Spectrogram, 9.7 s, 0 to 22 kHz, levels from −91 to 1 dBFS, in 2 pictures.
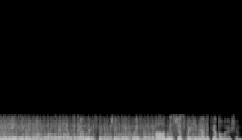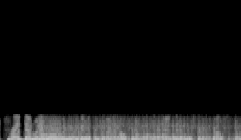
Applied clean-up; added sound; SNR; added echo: neural mask model RNNoise.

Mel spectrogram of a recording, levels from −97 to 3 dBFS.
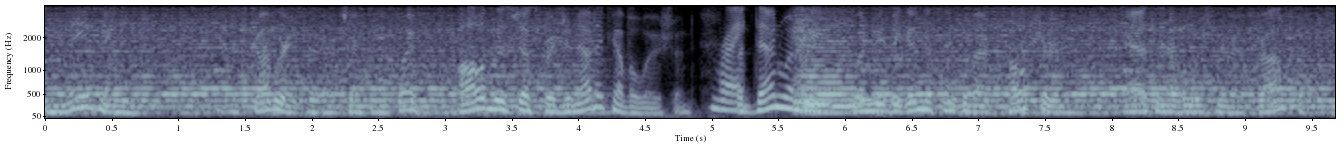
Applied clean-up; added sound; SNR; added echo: none; Bowed string instrument; 1 dB; none.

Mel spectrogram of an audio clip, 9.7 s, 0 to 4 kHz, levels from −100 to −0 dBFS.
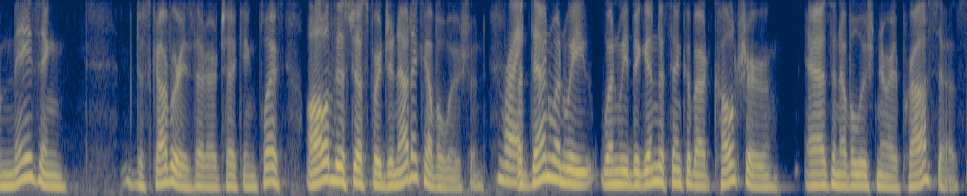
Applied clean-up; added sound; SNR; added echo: none; none; none; none.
